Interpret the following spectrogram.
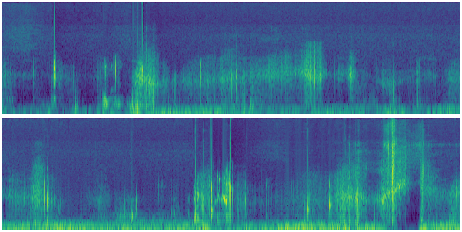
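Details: Low rumbling and gurgling with irregular pops and squeaks; stomach growling (borborygmi).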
